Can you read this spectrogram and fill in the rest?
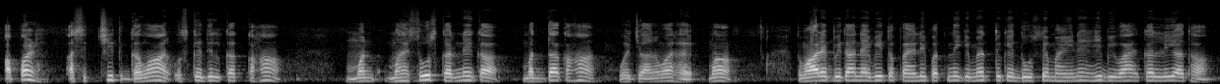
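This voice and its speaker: Male reader as grieving, angry young husband; slightly high voice, emotional reading. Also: steady tone, measured pace, a little mellow. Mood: anguished.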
